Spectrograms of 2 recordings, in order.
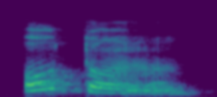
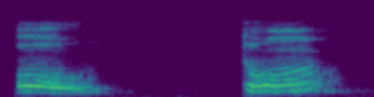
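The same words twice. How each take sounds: First: Said in the usual way. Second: Outono very slowly as ou, to, no, with pauses; syllable by syllable. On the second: Shown as a demonstration. Teacher separating Outono orally for the class, one slow syllable at a time. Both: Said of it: "Separei oralmente".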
